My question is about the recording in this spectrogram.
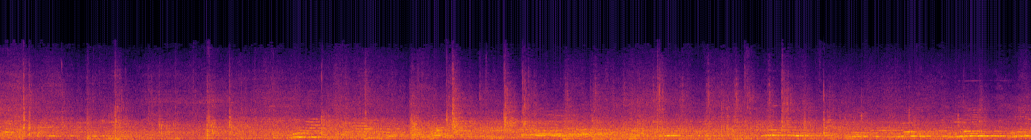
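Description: Ice hockey play in an arena: sticks and puck clacking and knocking, skates on the ice, and voices calling out across the rink.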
